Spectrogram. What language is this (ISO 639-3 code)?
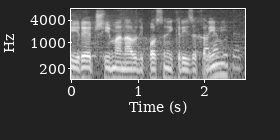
srp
